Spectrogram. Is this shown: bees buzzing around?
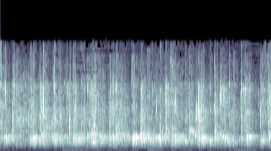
no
